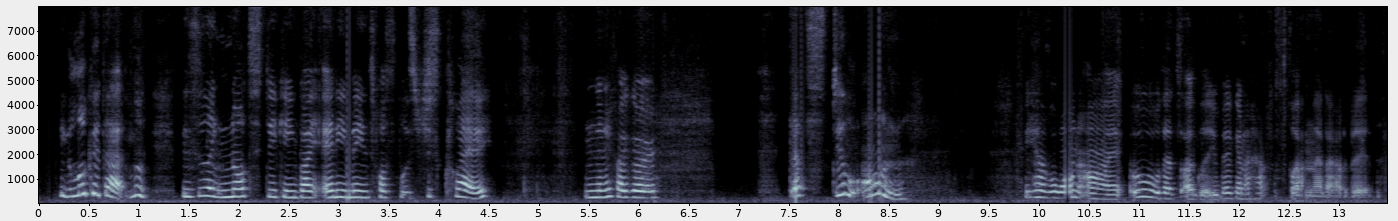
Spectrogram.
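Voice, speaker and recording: A woman's high-pitched voice with a slight Australian accent, lively intonation, a moderate pace and long, frequent pauses. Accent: Australian, slight (own view). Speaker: mask maker livestreamer. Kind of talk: casual livestream chat while crafting. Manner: animated.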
